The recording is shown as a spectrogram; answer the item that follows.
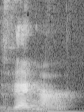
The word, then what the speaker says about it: Wenger: our last name is Wenger, W-E-N-G-E-R. And obviously William is spelled with a W, but it's the English W, W, versus the German W, V.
